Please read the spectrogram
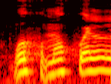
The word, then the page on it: wiwhmowhil: Hupa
